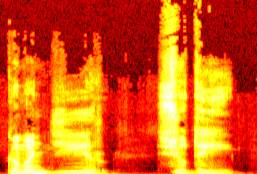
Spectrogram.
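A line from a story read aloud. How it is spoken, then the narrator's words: Anxious mysterious whisper. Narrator (Belarusian): сушылаў, які стаяў на варце, прашаптаў трывожнай таямнічнай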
